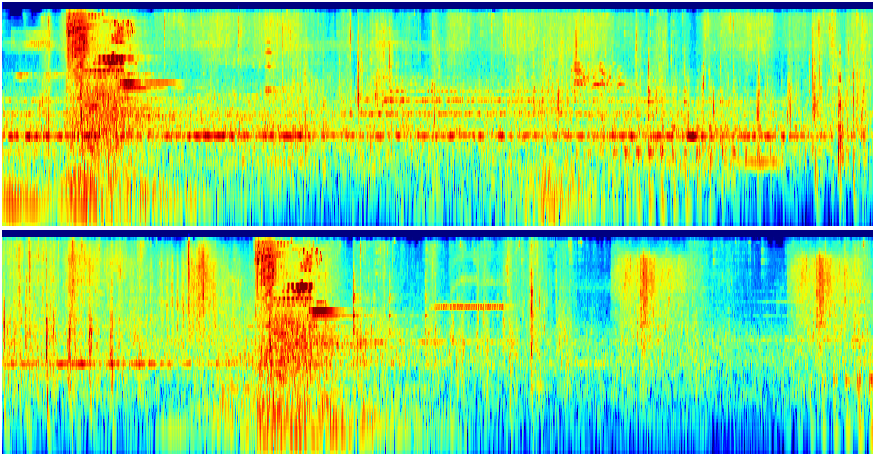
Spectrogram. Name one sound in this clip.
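Footsteps patter quickly over soft ground and leaves.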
